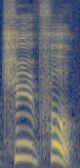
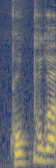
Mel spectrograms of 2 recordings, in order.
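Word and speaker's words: 曲阜: 중국 발음으로는 취프. 곡부가 아니라 취프.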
